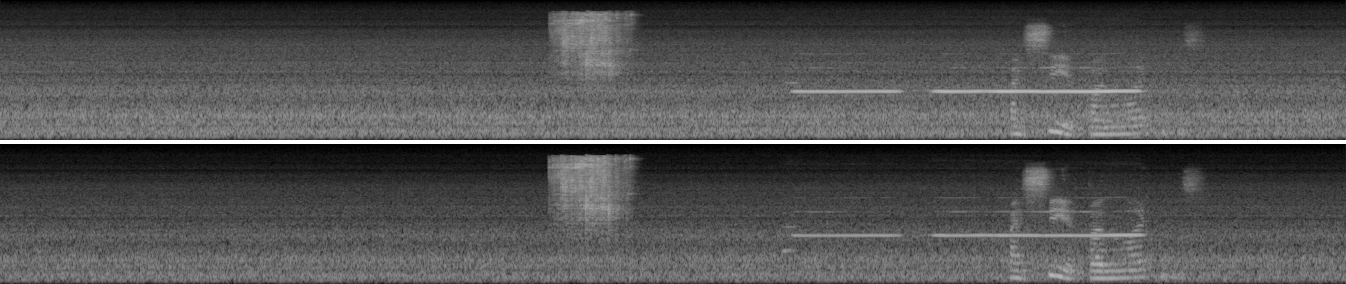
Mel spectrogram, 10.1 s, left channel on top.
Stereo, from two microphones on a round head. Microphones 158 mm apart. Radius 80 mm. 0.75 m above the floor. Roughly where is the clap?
I don't hear a clap.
